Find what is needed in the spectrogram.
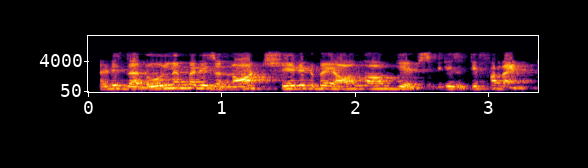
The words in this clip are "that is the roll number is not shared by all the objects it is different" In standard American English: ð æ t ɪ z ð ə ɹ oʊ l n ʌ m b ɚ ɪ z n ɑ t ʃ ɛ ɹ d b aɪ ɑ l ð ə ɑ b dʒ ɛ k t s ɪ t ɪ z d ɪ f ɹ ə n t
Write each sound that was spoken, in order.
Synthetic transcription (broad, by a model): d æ t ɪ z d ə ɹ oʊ l n ʌ m b ɚ ɪ z n ɑ t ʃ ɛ ɹ d b aɪ ɑ l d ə ɑ b dʒ ɛ k t s ɪ t ɪ z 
